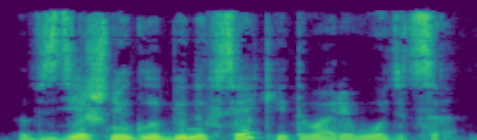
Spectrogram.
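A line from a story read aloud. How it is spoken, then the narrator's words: Calm. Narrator (Russian): спокойно молвил он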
